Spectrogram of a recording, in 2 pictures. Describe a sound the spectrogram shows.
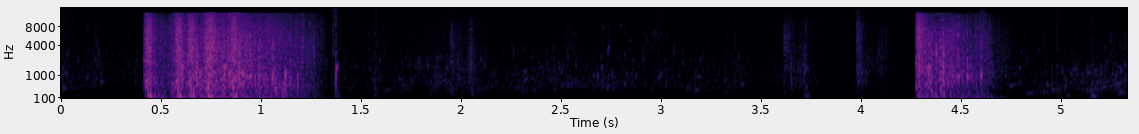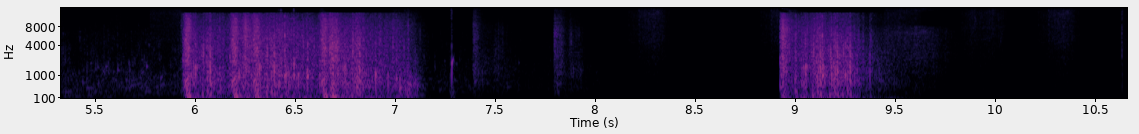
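Plant stalks snap and break in short rustling bursts.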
